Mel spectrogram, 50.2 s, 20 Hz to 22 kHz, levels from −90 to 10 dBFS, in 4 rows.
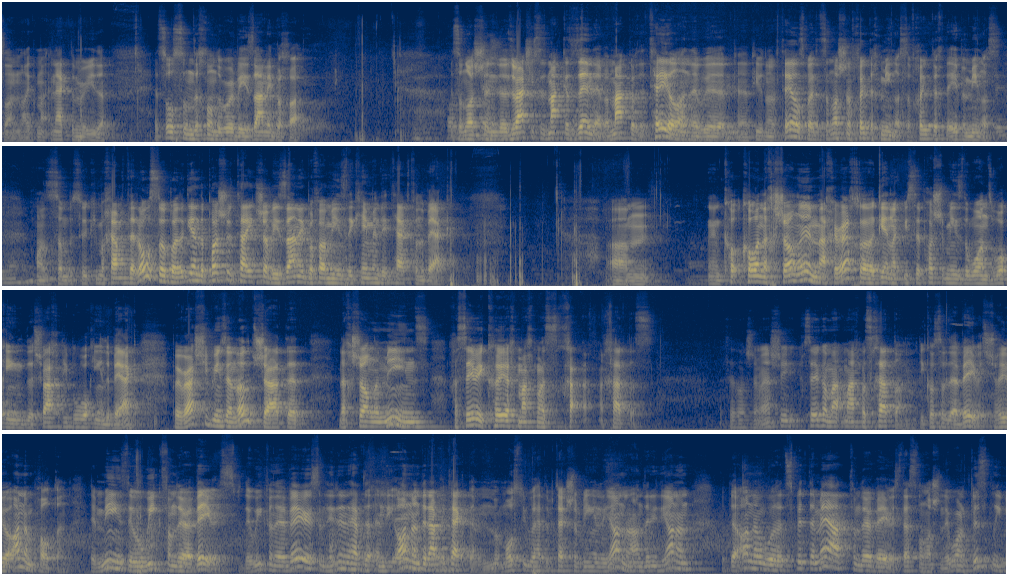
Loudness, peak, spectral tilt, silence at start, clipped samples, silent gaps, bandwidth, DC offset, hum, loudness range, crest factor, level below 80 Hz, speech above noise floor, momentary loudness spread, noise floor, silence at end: -23 LUFS; 0 dBFS; -4 dB/octave; 0 s; under 0.1%; none; over 20 kHz; 0.1%; none; 8 LU; 24 dB; -58 dBFS; 35 dB; 17 LU; -60 dBFS; 0 s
